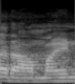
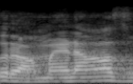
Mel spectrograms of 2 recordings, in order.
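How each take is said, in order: First: रामायण said cleanly, ending on ण with no s; correct Hindi name. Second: रामायणास with an English plural s sound at the end; wrong anglicised name. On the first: Teacher showing students the right name, clean Hindi ending. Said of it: "रामायण ही बोलना". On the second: Teacher showing students the wrong way, mock anglicised ending. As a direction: say रामायणास as careless English speakers do, adding -as. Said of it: "इसको कुछ लोग रामायणास बोलते हैं". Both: Shown as a demonstration.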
